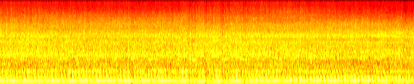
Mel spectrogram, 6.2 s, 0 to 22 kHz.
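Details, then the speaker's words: Honda CBR1100XX Blackbird with a replacement engine, first start after stripdown: even, steady four-cylinder drone with smooth light revs and no knocks; some smoke, owner thinks from grease heating up. Normal running. "Oh my god, we have a running bike. Got a bit of smoke in places."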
